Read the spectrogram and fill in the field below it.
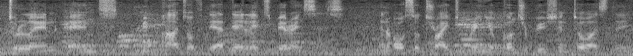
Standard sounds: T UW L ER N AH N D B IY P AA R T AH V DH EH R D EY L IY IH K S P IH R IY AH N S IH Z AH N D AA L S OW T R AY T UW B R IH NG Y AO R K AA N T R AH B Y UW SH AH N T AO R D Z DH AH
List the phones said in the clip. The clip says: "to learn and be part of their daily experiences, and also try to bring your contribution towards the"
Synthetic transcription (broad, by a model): T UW L ER N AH N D B IY P AA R T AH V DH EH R D EY L IY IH K S P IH R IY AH N S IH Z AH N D AA L S OW T R AY T UW B R IH NG Y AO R K AA N T R AH B Y UW SH AH N T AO W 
